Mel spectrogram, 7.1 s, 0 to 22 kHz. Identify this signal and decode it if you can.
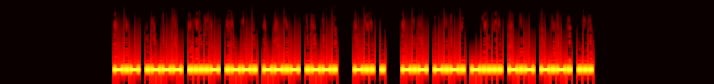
Morse code, heard as a keyed tone, about 46 wpm, 700 Hz. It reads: KJ4PQP DE KC6KCS
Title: USA Callsign DE Callsign - 6 Characters - 45wpm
